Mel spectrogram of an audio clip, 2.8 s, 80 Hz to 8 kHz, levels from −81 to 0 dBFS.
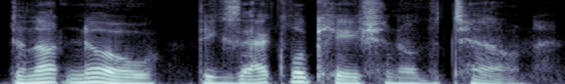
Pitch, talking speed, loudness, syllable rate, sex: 115 Hz, 210 wpm, -17 LUFS, 5.4 syllables/s, male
